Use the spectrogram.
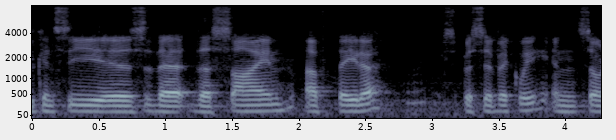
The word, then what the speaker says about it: sine: stating these at the SI n is representing sign and you'll pronounce it sine it's not pronounced sin this is just the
